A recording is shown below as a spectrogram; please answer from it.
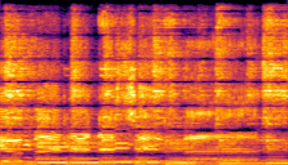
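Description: Live praise-and-worship music: a male lead singer on a microphone holding and sliding between notes, with backing voices over a keyboard-led band and bass.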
